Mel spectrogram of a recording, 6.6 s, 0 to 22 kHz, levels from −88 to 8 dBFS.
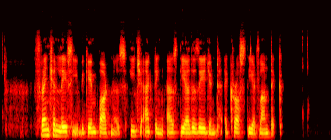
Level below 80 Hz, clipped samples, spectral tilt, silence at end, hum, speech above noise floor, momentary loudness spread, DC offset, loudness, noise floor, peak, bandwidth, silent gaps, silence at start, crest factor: -68 dBFS; under 0.1%; -5.5 dB/octave; 1 s; none; 38 dB; 10 LU; under 0.1%; -21 LUFS; -59 dBFS; -4 dBFS; 8.2 kHz; none; 0.7 s; 18 dB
